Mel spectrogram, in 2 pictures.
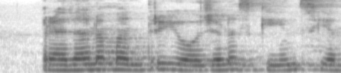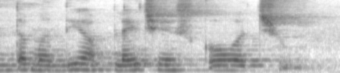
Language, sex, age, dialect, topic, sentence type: Telugu, female, 18-24, Utterandhra, banking, question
